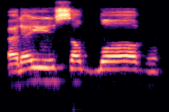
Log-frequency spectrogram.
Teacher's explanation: یا ساکن ما قبل فتحہ یعنی زبر ہے، تو اس کو نرمی سے ادا کریں گے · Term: یا لین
